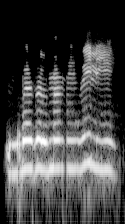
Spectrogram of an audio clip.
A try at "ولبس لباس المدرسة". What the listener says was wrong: এই মানজিল বলো কেন? ওয়ালাবিসা লিবাস আল মাদ্রাসাতি।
